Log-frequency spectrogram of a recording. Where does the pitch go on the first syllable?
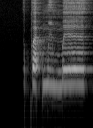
high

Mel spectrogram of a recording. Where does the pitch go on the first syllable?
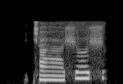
low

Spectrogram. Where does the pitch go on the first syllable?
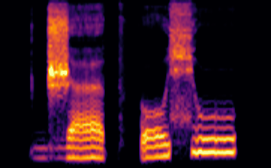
low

